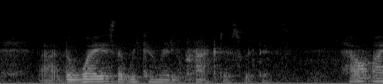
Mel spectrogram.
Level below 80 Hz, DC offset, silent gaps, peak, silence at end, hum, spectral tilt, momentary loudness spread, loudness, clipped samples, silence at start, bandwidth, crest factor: -62 dBFS; 0.6%; none; -18 dBFS; 0 s; none; -7 dB/octave; 21 LU; -38 LUFS; under 0.1%; 0 s; 8.2 kHz; 20 dB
